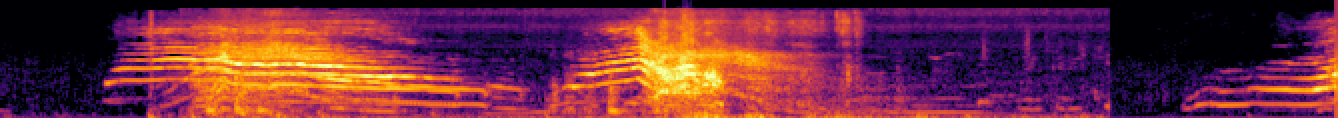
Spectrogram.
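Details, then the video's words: Angry street cats fighting: two loud, rising, harmonic yowls with a rough, strained edge, each lasting about a second, separated by a quieter gap, with another yowl beginning at the end. "Real Cat Fight Angry Cats Vs Cats Аngry Compilation Video Ever| cats and Cats Fight|Watch With Sound"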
